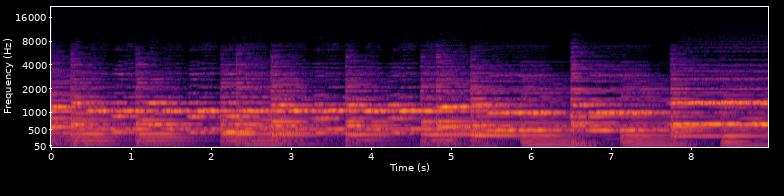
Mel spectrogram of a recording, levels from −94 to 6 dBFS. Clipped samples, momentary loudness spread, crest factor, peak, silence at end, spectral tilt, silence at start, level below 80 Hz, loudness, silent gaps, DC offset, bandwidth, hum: under 0.1%; 6 LU; 16 dB; -10 dBFS; 0 s; -6 dB/octave; 0 s; -62 dBFS; -27 LUFS; none; under 0.1%; 8 kHz; none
